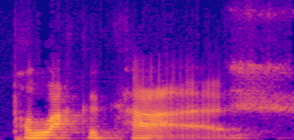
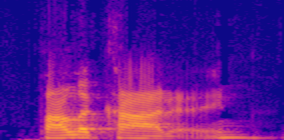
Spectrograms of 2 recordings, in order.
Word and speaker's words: Palakkad: Palakkad. It's in India, so. – Palakkad.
